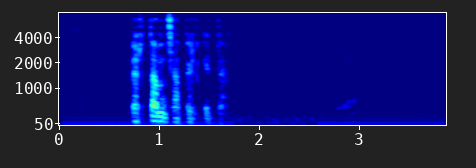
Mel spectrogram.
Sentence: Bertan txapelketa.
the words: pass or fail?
pass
